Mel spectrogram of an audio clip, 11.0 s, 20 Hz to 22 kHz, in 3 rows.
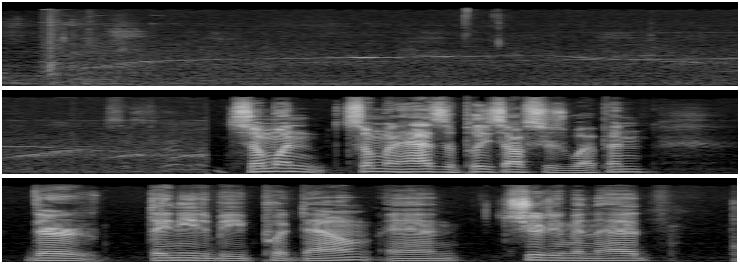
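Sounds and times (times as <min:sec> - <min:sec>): faint police siren wail: 0:00.0 - 0:04.8.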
